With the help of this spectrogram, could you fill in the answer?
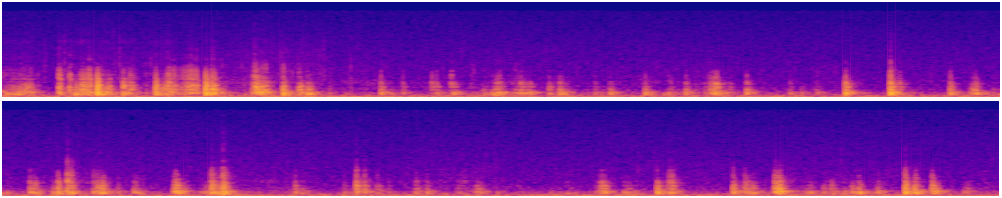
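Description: A fingertip taps and knocks on a hollow guitar hard case covered in black leatherette and stickers. It makes a steady run of dull, low, hollow knocks that die away almost at once, with a quick cluster of taps at the start and then more spaced, uneven taps.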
